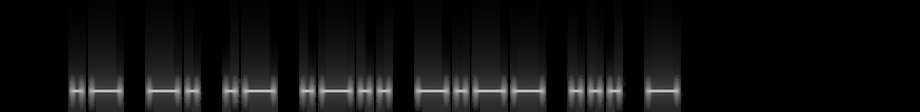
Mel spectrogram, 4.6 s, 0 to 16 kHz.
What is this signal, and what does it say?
Morse code, heard as a keyed tone, about 25 wpm, 700 Hz. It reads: ANALYST
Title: Seven Letter Words - 25wpm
